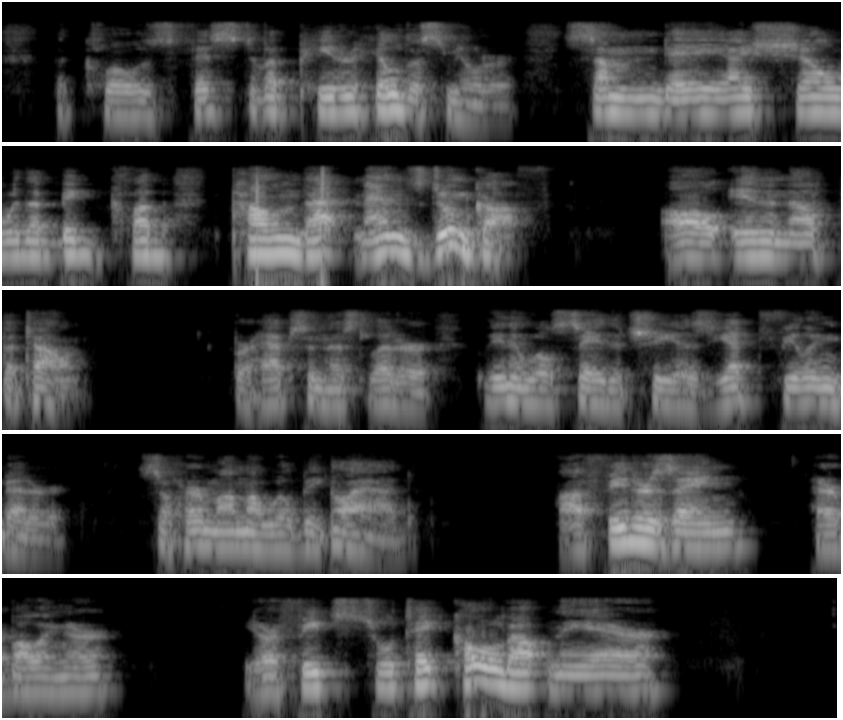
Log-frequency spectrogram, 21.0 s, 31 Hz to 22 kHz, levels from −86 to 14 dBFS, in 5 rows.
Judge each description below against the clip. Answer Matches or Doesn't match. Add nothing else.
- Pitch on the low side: Matches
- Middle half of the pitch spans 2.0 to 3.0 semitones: Matches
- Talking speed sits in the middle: Matches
